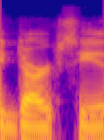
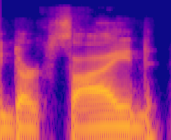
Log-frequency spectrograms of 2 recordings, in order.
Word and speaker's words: Darkseid: I always say Darkseid. It's actually Darkseid. I say it wrong all the time.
